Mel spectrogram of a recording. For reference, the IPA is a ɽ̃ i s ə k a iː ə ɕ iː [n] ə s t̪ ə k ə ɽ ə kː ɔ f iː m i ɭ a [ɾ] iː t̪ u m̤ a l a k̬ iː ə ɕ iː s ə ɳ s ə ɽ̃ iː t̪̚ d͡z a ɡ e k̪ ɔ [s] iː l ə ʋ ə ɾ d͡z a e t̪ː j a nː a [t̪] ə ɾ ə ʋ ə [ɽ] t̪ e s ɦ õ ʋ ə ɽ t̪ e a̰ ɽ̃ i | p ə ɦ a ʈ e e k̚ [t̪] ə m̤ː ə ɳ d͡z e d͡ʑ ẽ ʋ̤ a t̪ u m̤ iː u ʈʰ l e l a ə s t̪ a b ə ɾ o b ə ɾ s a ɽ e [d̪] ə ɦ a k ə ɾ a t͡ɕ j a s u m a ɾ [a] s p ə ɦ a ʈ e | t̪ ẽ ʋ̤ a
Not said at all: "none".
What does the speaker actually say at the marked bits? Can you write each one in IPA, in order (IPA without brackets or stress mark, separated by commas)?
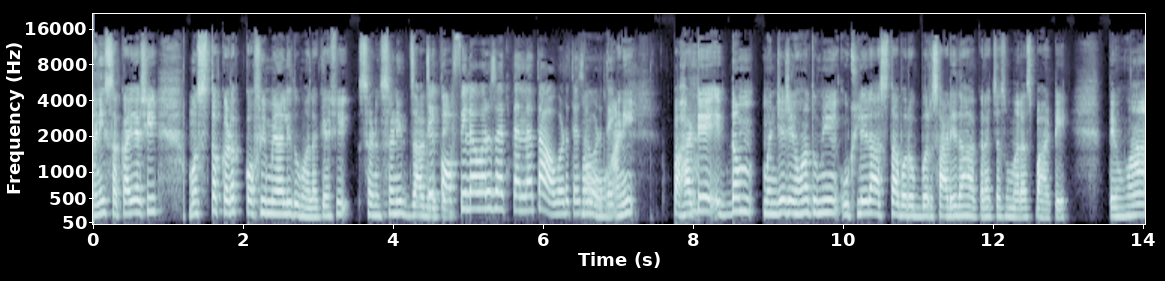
m, l, f, t̪, ɽ, d̪, d̪, a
